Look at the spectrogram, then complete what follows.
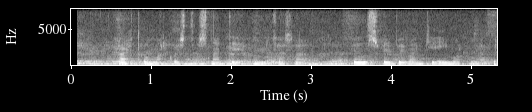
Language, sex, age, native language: Icelandic, female, 15, Icelandic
